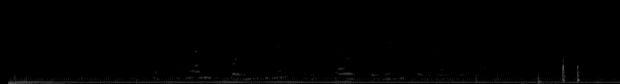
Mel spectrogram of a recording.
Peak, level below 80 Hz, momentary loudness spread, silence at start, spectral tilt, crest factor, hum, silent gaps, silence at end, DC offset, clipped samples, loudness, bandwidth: -36 dBFS; -74 dBFS; 6 LU; 0.1 s; -6.5 dB/octave; 26 dB; none; none; 0 s; under 0.1%; under 0.1%; -64 LUFS; 15 kHz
